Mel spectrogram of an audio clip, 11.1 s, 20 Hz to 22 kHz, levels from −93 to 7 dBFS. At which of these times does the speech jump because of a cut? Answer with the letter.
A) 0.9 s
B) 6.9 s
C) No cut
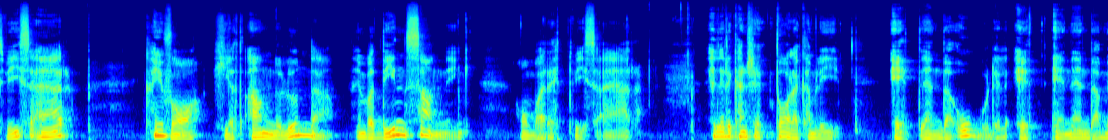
B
